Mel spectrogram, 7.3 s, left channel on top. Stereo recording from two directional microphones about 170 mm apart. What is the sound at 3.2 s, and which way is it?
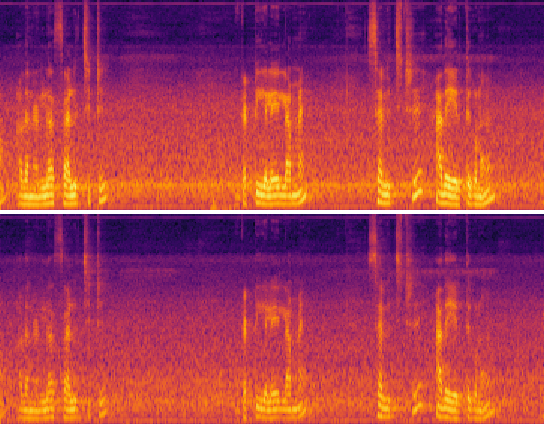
Speech, 25° left (ahead or behind).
